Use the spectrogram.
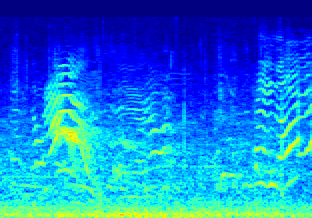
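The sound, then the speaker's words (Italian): Orphan children at play, with high-pitched shouts and excited calls rising and falling over a steady low background rumble, several young voices overlapping in a lively, busy scene. “Immaginate, o meglio, ascoltate i giochi di questi bambini.”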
